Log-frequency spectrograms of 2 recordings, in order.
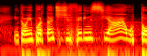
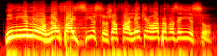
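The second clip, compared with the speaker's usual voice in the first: much higher and louder, a parent's angry telling-off; irritated scolding; 8 semitones higher, 8 dB louder than usual. Shown as a demonstration. Parent scolding a child, demo of an irritated tone. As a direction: scold the boy sharply. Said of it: "Esse tom é irritado".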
